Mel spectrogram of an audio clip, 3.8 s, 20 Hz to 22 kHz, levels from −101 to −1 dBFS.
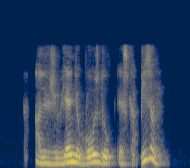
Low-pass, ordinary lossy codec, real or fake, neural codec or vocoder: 7.2 kHz; none; fake; codec, 24 kHz, 0.9 kbps, WavTokenizer, medium speech release version 2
